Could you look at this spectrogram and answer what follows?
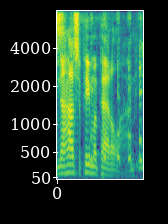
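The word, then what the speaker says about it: Nahasapeemapetilon: Nahasapima Padalan.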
